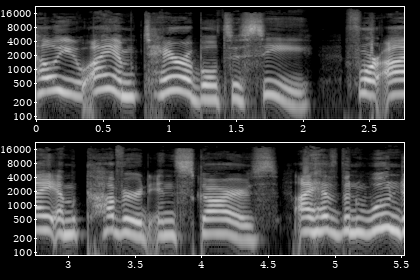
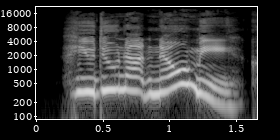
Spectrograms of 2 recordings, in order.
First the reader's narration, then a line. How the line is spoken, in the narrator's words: cried the woman in a piercing tone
